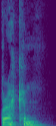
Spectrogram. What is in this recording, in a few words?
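"bracken", English, British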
